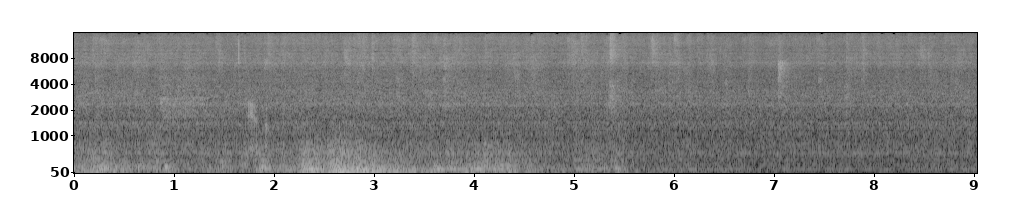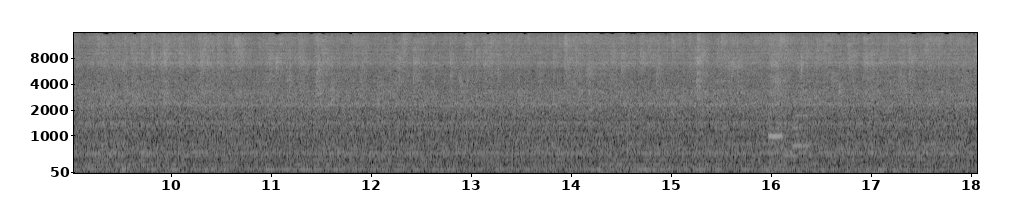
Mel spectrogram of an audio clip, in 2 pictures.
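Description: Thunder rumbling close by, loudest about two to three seconds in and dying away after about five seconds. Steady rain continues after it.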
